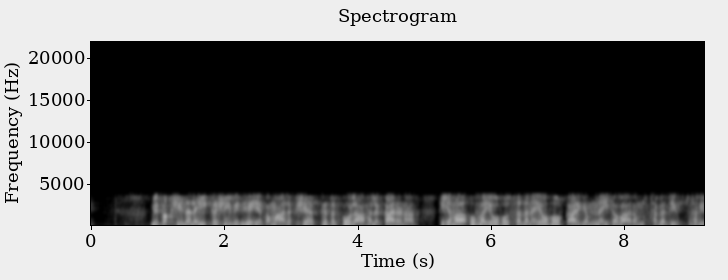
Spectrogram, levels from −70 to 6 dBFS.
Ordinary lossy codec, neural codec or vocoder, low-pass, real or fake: AAC, 16 kbps; none; 3.6 kHz; real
